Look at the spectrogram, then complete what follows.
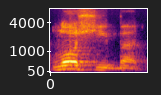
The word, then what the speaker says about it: Tloshiba: The accent is on the O. Arposhiba. Khoshiba. Tloshiba. Troshiba. Khoshiba. Khemshoshiba. So the accent's always on the O.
